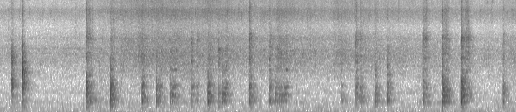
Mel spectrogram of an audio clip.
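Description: Minced garlic sizzling in oil in a wok over a low flame. Through it come irregular knocks and scrapes as the spatula scrapes garlic off a plastic box into the wok and stirs it against the pan.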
